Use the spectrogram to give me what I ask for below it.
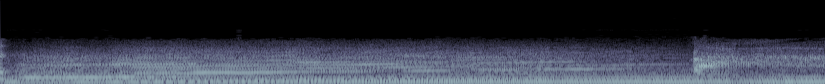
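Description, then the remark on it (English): A loud racing car engine roars steadily, its pitch climbing slightly as it speeds past another car, with a sudden burst of harsher noise near the end. No one speaks. “He's going to pass you. Impossible. Not only possible, but there he goes.”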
